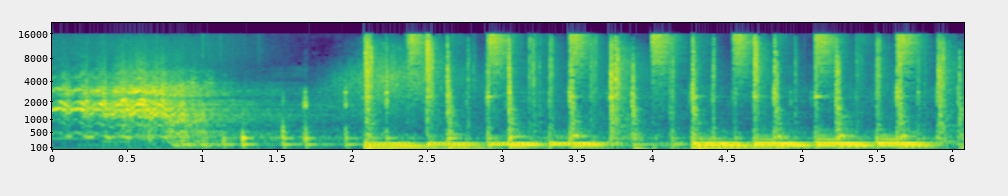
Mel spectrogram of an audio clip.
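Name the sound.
horse neighing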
